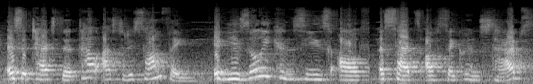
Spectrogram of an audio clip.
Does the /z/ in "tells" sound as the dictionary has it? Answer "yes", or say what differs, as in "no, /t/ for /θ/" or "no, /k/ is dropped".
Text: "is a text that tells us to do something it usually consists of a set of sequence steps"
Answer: no, /z/ is dropped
